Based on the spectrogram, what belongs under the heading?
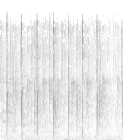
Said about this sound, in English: I see a baby back there. First time visitor. All right. Awesome. Let's, beautiful. Let's give a round of applause for a new baby.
